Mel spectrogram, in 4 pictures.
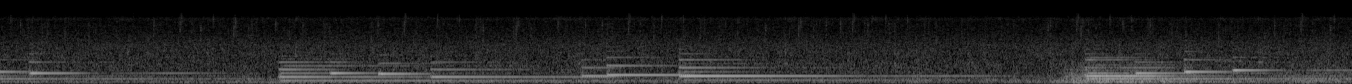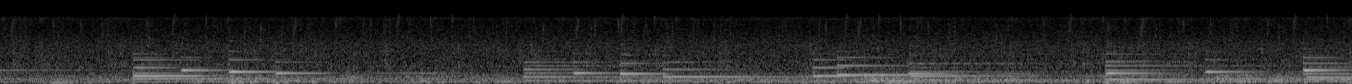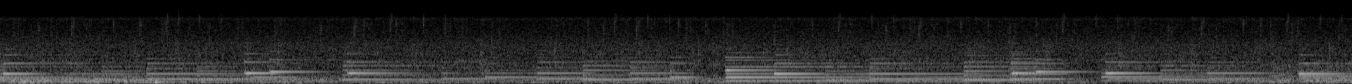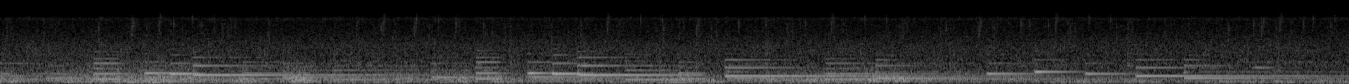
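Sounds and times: gentle piano melody: 0.0 - 54.0
rain hiss: 0.0 - 54.0.

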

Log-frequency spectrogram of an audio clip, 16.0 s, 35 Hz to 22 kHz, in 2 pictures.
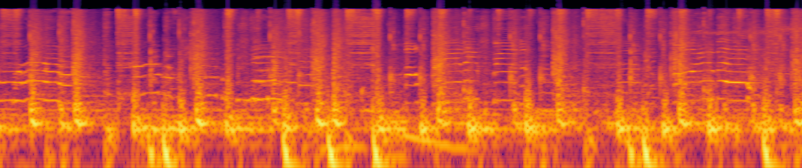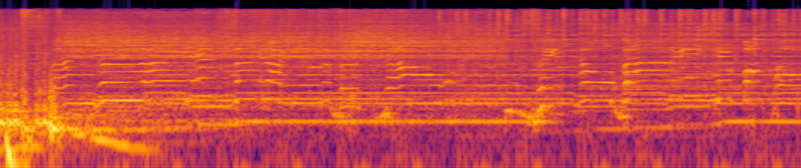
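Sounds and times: acoustic drum kit groove: 0.0 - 16.0
recorded song with held chords: 0.0 - 16.0.

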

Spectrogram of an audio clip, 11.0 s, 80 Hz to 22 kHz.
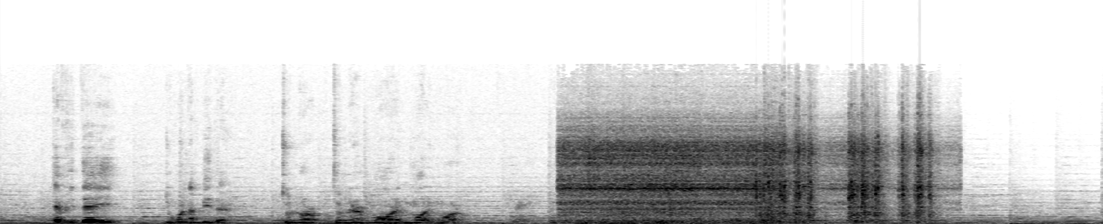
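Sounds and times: machine tool cutting metal: 5.6 - 9.6.

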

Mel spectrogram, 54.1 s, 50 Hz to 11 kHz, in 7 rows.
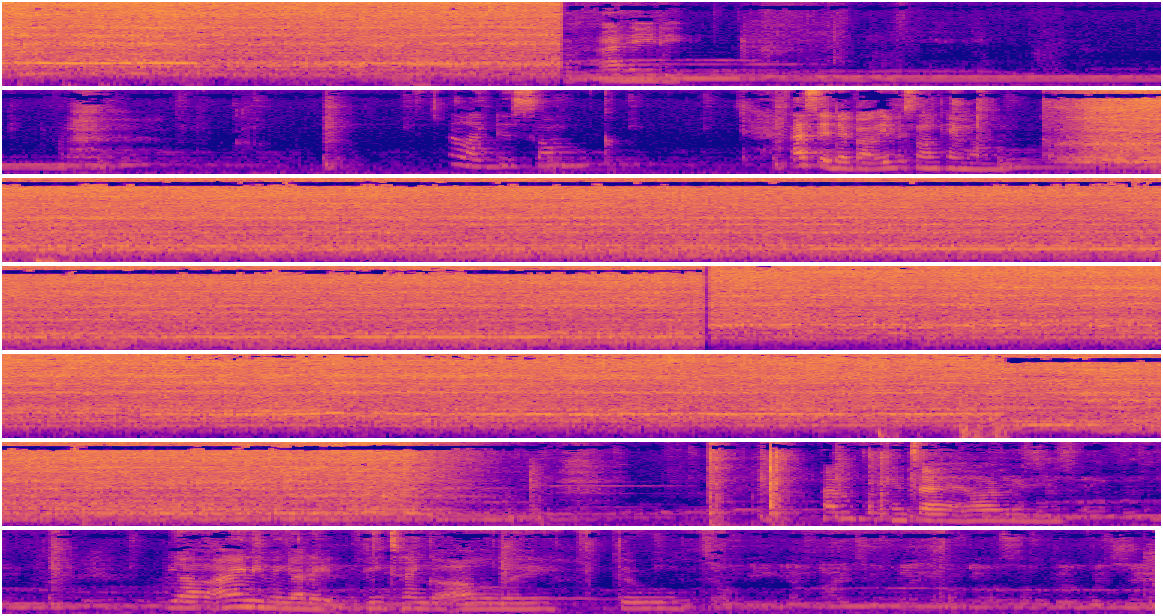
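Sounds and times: hair dryer blowing: 0.0 - 3.8, 14.7 - 42.3.

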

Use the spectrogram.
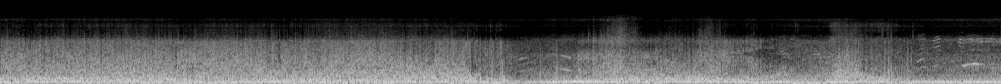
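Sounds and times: wind buffeting microphone: 0.0 - 10.0
wind rushing: 0.0 - 10.0.

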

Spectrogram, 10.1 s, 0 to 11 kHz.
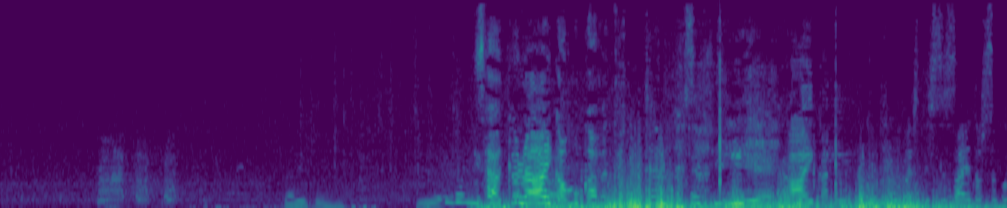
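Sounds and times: ducks quacking faintly: 1.0 - 2.1.

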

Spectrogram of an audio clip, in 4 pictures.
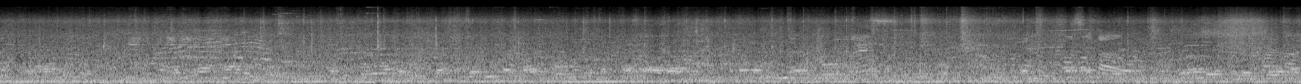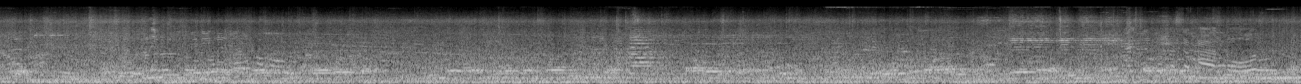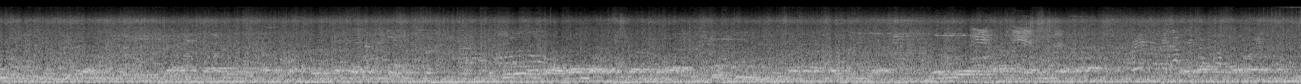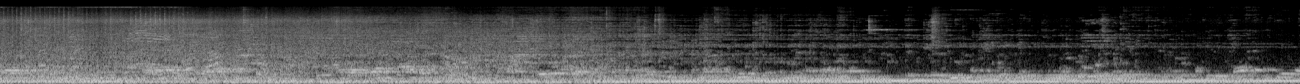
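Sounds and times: crowd voices: 0.0 - 52.0
passers-by chatting: 0.0 - 52.0
traffic: 0.0 - 52.0.

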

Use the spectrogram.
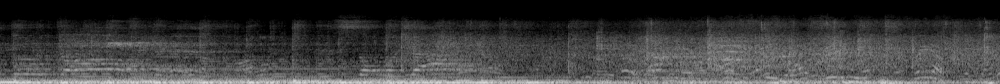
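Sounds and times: rock music over pa system: 0.0 - 6.4
ice rink noise: 0.1 - 10.0
spectators' voices: 0.6 - 10.0.

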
